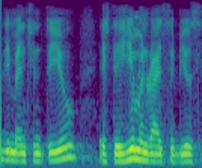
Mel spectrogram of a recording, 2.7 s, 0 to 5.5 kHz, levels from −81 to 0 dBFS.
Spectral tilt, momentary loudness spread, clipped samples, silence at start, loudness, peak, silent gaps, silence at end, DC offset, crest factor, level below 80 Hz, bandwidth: -10.5 dB/octave; 12 LU; under 0.1%; 0 s; -17 LUFS; -2 dBFS; none; 0 s; under 0.1%; 14 dB; -54 dBFS; 5.2 kHz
